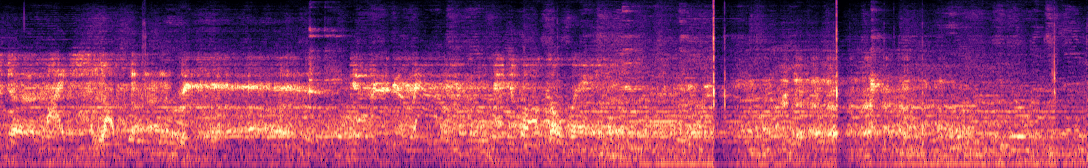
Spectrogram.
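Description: Animated Halloween gargoyle candelabra decoration, switched on, playing its sound effects: a voice over music. Two sharp clicks come near the end.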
